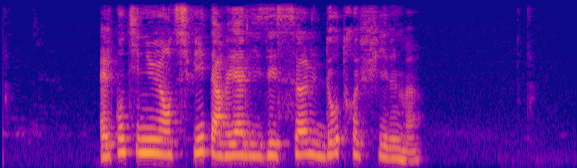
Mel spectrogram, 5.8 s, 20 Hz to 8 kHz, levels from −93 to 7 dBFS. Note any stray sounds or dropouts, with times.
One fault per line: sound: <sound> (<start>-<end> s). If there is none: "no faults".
no faults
